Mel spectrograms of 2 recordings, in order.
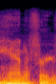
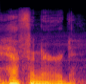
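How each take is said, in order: First: The name is said as Hannaford. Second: The name is said as Heffenerd. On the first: "I don't say Hannaford very often" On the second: "I say Heffenerd, especially with the misses"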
